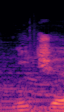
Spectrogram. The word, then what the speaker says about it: Nietzsche: Am I getting the pronunciation right? Nietzsche, yeah.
